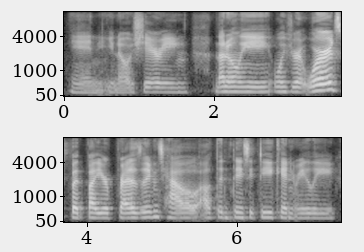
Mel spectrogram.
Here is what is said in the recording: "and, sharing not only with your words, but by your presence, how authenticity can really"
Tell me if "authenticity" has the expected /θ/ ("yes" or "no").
no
